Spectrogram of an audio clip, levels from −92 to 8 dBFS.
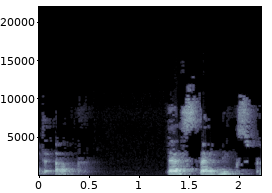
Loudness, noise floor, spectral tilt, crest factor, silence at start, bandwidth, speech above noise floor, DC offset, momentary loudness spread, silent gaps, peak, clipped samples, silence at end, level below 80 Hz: -21 LUFS; -76 dBFS; -3.5 dB/octave; 22 dB; 0 s; 12.5 kHz; 54 dB; under 0.1%; 13 LU; none; -2 dBFS; under 0.1%; 0 s; -72 dBFS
